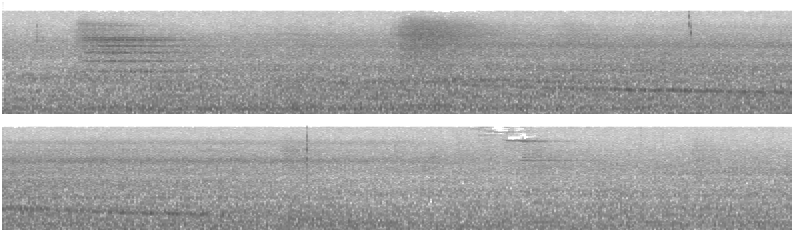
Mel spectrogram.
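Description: A train rumbles as it slowly approaches along the tracks.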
